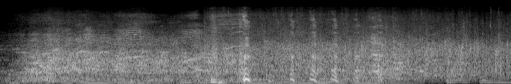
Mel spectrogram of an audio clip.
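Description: audience cheering and applause

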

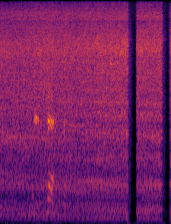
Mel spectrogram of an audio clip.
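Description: truck passing by outside

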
